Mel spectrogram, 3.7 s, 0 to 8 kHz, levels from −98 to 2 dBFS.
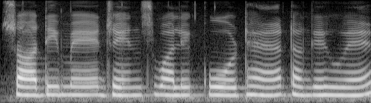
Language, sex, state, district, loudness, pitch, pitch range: Hindi, female, Bihar, Katihar, -15 LUFS, 235 Hz, 230-240 Hz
